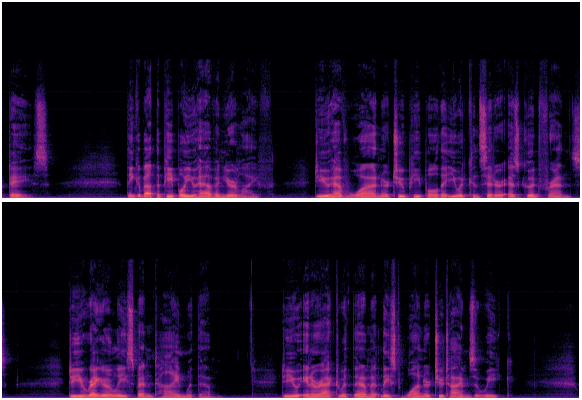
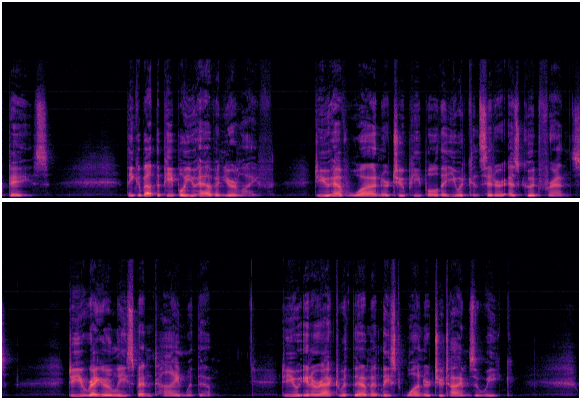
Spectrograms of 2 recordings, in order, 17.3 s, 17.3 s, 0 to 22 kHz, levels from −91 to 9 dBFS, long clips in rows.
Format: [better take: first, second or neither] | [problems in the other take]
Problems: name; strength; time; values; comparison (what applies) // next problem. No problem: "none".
first | thin; very; fading below 300 Hz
